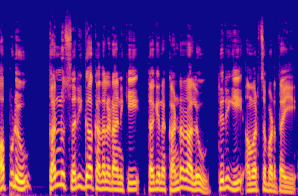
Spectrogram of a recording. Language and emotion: Telugu, neutral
